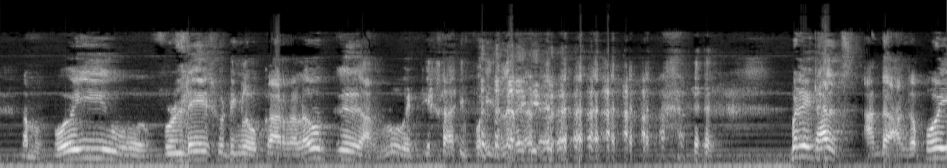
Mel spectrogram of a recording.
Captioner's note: laughs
